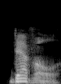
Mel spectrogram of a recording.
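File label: "devil", American English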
